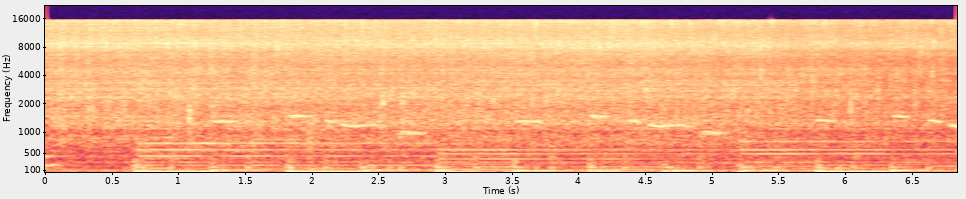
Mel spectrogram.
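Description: Chili spice paste sizzling as it fries in a wok, under background music with a soft melody and steady bass chords.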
